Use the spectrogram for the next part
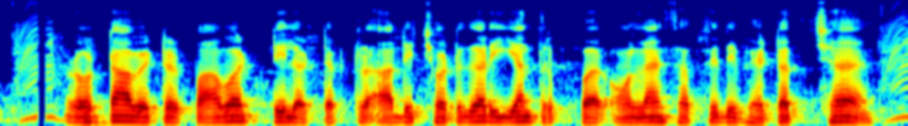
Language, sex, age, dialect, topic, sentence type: Maithili, male, 18-24, Angika, agriculture, question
